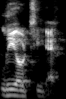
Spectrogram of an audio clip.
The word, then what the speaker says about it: Leotier: And how do you say that? Leo TA. Leotier. Oh, so you got an extra R in there for pronunciation.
